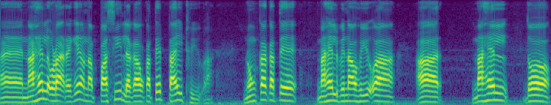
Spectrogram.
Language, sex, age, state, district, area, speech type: Santali, male, 30-45, Jharkhand, East Singhbhum, rural, spontaneous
